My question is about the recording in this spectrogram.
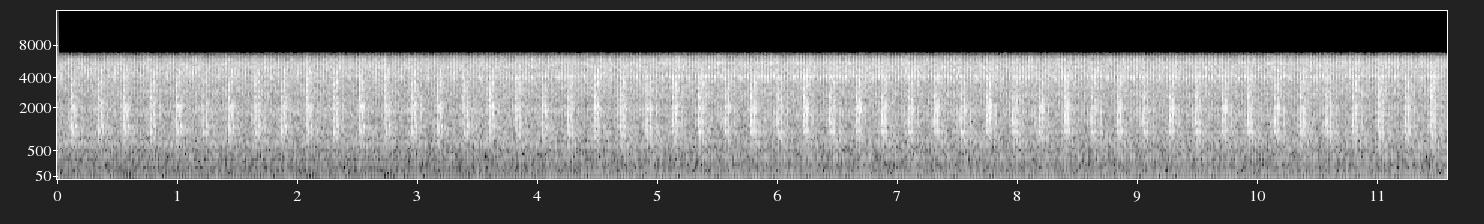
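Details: MTZ tractor diesel just started at idle: steady, sharp, regular knock about 1.5 per second over the idle; internal knock, cause unknown.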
